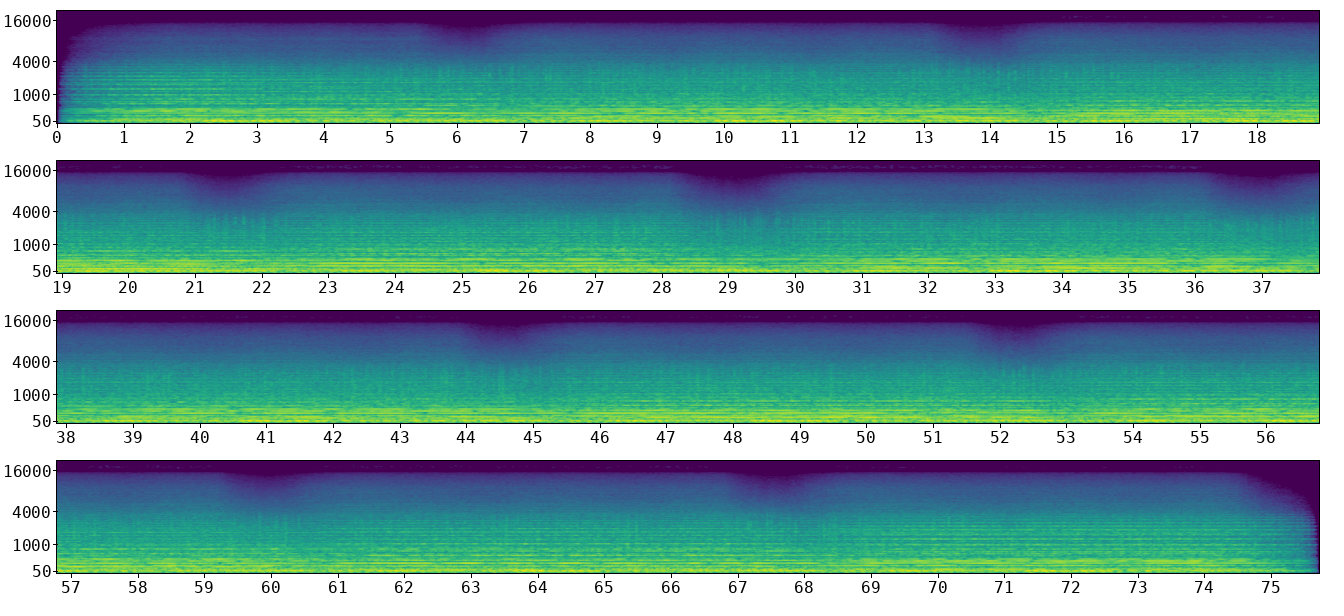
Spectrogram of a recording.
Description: AMBIENT/DOWNTEMPO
